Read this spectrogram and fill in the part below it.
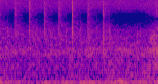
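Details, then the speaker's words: Nintendo Switch Lite R shoulder button after refurbishing, spring refitted: seven crisp, evenly spaced clicks in a quiet room, the button clicking cleanly again. Normal button click. "so I'll just put the spring in and we can see what it properly sounds like well I can try try to put the spring in there we go working good again"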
